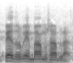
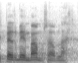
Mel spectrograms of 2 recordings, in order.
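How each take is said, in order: First: Said in the usual way. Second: Lower, changed voice for Jesus inviting Pedro; the risen Lord to Pedro, a lower, changed voice; gentle Jesus voice. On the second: Acted. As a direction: sound like the Lord calling a friend aside. Jesus calls Peter to talk.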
